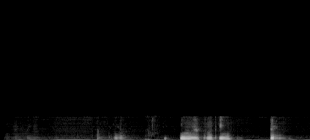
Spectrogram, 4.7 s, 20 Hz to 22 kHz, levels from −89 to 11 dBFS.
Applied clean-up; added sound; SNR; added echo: neural mask model DeepFilterNet 3.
